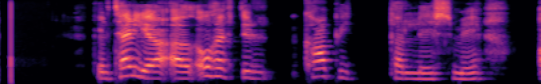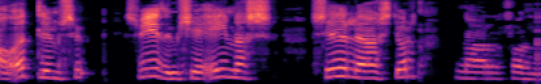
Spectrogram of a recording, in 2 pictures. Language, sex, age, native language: Icelandic, male, 18-19, Icelandic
